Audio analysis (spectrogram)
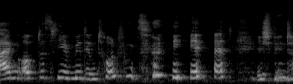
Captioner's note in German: gelächter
